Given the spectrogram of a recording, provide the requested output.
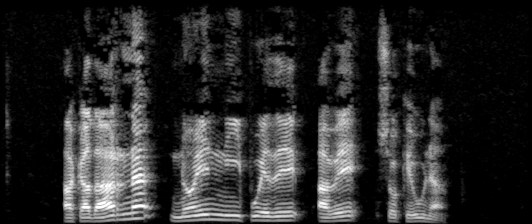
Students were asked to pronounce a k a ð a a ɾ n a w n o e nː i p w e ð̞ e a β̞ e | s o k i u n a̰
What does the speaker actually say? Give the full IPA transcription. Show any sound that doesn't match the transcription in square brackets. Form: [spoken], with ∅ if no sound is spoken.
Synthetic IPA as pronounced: a k a ð a a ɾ n a [∅] n o e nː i p w e ð̞ e a β̞ e | s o k [e] u n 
